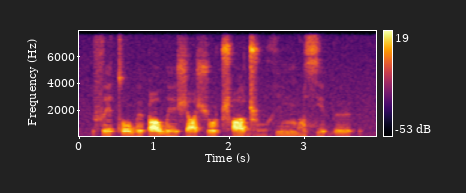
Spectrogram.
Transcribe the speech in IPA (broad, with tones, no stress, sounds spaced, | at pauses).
f e˦ tʼ o˦˨ w ø˧ ɠ ɑ˦ w e˨ ʃ ɑ˨ ʃ o˧ ʈ͡ʂʰ ɑ˦ ɖ͡ʐ o̤˧ x i˦ mː ɑ̤˦ sʲ e˧ b ø˨ ʔ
